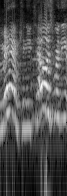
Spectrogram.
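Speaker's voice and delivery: very high-pitched, shrill scream. Retelling asking a woman the same question again after she kept saying what, screaming. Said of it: "I'm screaming at this point".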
